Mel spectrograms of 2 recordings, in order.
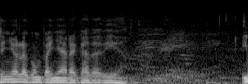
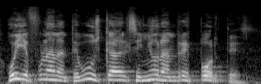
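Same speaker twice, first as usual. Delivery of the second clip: calling out; 6 semitones higher than usual. Retold or imitated. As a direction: announce the visitor across the house. Husband calls wife again.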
